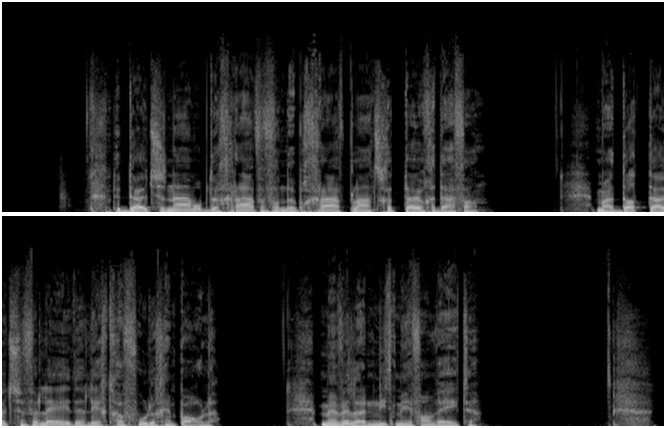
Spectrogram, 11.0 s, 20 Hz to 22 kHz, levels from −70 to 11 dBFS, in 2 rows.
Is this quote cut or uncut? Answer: uncut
